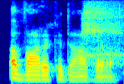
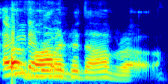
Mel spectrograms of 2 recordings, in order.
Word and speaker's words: Avada Kedavra: Avada Kedavra. Oh. So Avada Kedavra.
